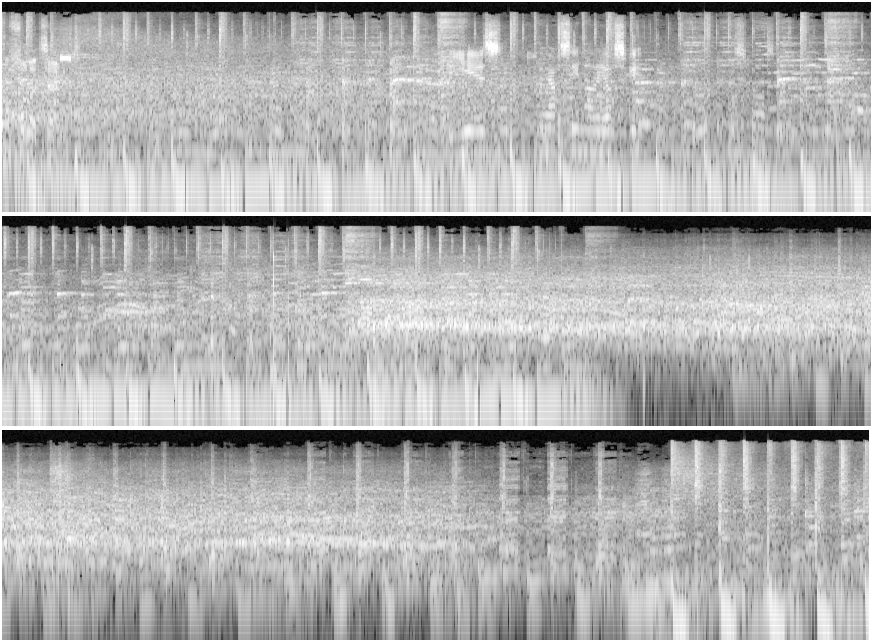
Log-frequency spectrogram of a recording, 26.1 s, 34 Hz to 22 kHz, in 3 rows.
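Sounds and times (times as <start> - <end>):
stadium crowd noise: 0.0 - 6.2, 8.4 - 23.5.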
